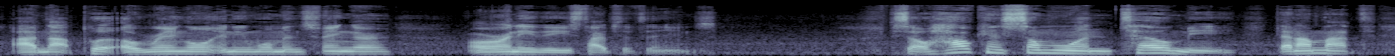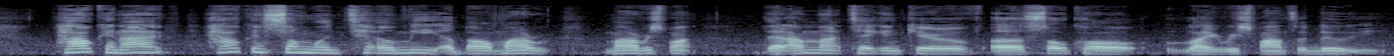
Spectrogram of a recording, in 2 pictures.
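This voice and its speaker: Man in his twenties, motivational vlogger, emphatic and repetitive, mid-pitched voice. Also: a little fast. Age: 20s. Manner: emphatic, repeats lines and talks straight to viewers. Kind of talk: casual motivational monologue.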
